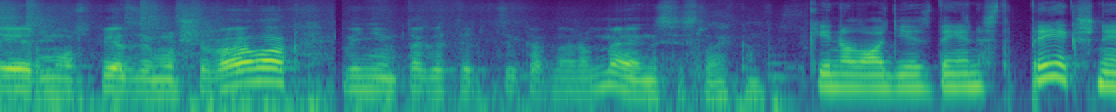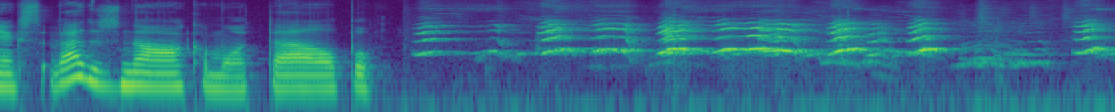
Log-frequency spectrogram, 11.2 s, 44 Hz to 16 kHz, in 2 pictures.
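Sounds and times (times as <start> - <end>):
speech: 0.0 - 7.9
German shepherd puppies yipping and whining: 7.6 - 11.1.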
